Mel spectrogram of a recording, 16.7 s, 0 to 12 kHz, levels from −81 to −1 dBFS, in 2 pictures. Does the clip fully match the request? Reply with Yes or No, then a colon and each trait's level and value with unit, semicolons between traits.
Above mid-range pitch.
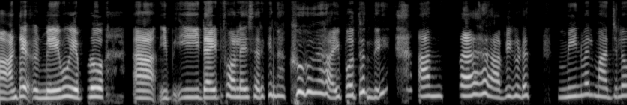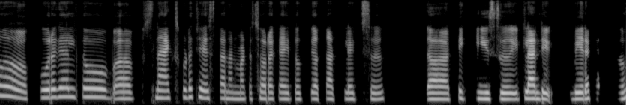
Yes: very high, 250 Hz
